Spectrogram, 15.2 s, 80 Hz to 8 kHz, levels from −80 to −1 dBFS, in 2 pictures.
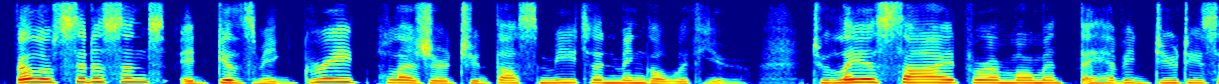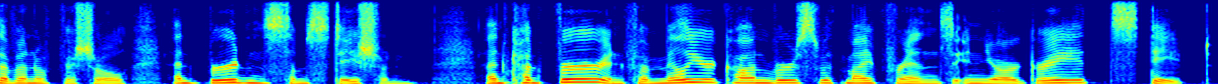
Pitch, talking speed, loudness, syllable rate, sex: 225 Hz, 160 wpm, -19 LUFS, 4.8 syllables/s, female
